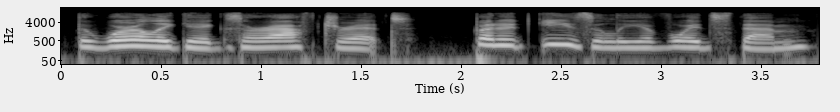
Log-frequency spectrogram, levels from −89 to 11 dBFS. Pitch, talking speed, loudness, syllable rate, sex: 235 Hz, 160 wpm, -18 LUFS, 5.3 syllables/s, female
